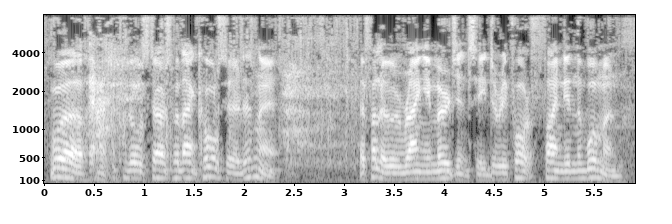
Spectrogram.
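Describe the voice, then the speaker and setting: An actor playing a plain-speaking junior detective in a radio crime drama, colloquial and methodical. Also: male voice, medium pitch, moderate pace, a bit bright, natural voice. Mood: reasoning. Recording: dull lo-fi audio, faint noise.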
